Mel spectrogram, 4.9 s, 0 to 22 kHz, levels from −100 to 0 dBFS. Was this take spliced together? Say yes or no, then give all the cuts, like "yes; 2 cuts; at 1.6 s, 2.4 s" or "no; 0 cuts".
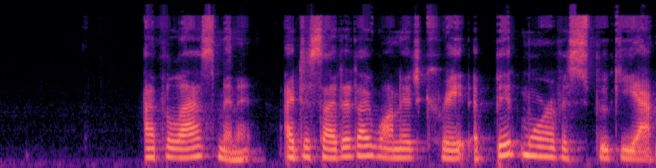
yes; 1 cut; at 2.0 s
